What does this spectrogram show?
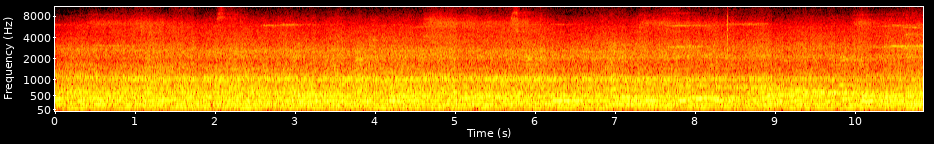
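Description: Sydney Trains double-deck electric train pulling into an underground station platform: a steady rumble of wheels on rails with motor whine wavering in pitch. A higher squeal sets in near the end.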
